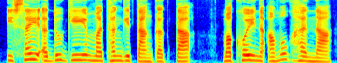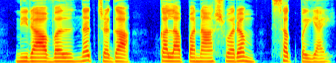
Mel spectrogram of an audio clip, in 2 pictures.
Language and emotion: Manipuri, neutral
